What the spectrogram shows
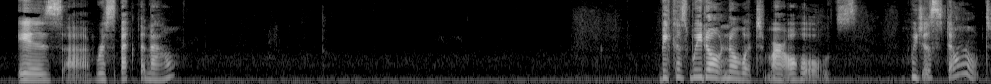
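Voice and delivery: tearful voice. Host of Sunday Night Live shares the night's theme with viewers, crying. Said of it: "forgive me for crying".

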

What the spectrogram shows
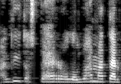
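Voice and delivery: put-on hoarse, raspy male voice. Retelling a frightening night, voicing a contorting woman in a hoarse man's voice. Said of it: "con una voz de hombre ronca".

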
